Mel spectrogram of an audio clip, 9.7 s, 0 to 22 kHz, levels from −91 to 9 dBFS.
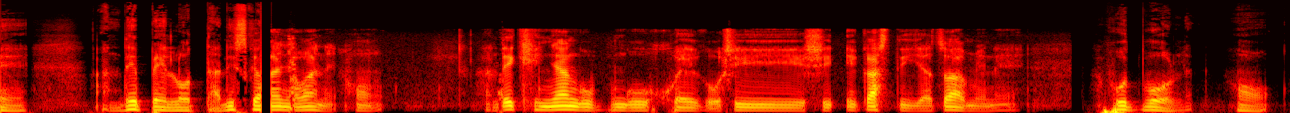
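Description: At 1.95 s the speech goes quiet for about 80 ms, then returns dull and boxy, with nothing above 7.6 kHz and a faint new noise floor well below the voice. The level stays about the same. This is likely an input switched to a poorer device, a narrower-band microphone or headset profile replacing the original input. At 8.11 s the wider band returns.

Within that stretch come three short glitches: 2.15 to 2.21 s, 3.71 to 3.77 s, and 5.44 to 5.48 s. Each is a brief jump forward with a chirp or smeared burst lasting 40 to 64 ms, about two to three 24 ms frames. These are likely from a broken MP3 bit reservoir. After frames were lost, the following frames decoded using borrowed bits that no longer matched, producing garbage until the stream resynchronised.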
